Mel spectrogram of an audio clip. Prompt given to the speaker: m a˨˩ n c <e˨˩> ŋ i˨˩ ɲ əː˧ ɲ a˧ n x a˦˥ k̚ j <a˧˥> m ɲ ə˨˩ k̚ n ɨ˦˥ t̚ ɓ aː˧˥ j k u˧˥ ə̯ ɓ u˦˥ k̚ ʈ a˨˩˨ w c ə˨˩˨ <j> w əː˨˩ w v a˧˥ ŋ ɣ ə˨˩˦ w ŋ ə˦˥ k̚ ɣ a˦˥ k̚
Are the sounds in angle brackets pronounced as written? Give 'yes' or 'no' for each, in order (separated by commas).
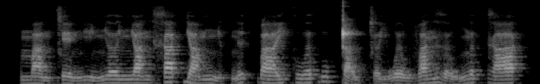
yes, yes, yes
